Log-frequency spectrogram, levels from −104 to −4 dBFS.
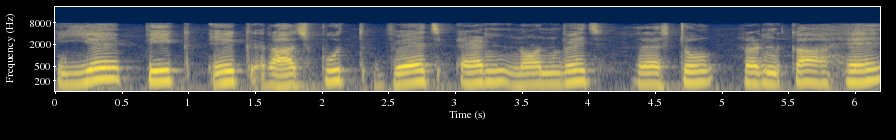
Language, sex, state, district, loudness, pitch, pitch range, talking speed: Hindi, male, Madhya Pradesh, Dhar, -15 LUFS, 180 Hz, 165-190 Hz, 105 wpm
